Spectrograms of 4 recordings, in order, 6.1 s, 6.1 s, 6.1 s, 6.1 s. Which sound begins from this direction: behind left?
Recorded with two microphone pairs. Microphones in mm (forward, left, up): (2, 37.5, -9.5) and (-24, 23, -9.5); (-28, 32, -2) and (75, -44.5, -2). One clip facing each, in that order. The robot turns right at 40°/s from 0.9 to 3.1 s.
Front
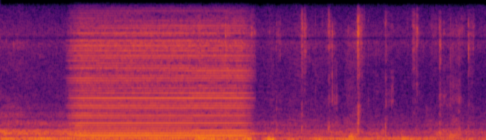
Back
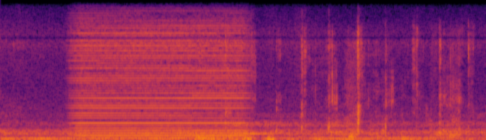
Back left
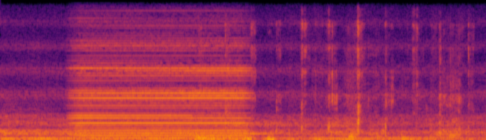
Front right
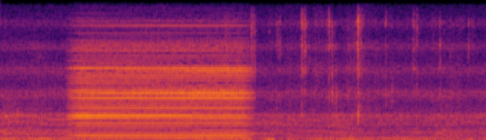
Running footsteps, at 2.4 s.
